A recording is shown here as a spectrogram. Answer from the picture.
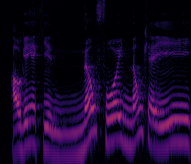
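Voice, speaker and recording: This man speaks with a Curitiba accent. His pitch is fairly high, with ordinary variation. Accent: Curitiba accent, noticeable. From southern Brazil, Curitiba. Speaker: IT consultant, conference speaker. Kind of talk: tech conference talk. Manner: casual, interactive.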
